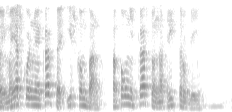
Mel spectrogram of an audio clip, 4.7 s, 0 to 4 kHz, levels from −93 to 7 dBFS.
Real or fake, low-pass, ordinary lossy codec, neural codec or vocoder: real; 3.6 kHz; MP3, 32 kbps; none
